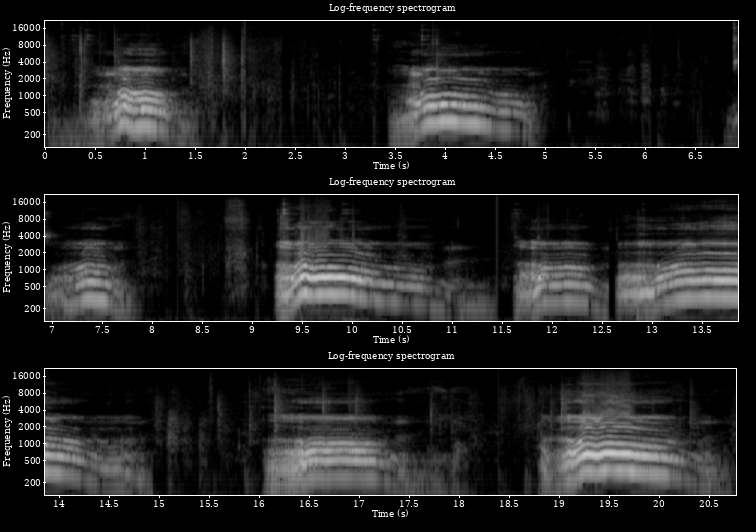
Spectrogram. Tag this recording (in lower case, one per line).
animal
domestic animals
dog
